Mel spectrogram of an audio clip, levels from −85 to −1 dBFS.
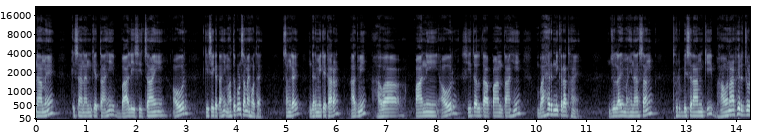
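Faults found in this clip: Time-stretched section, 3.33–6.63 s: likely time-scale software compressing this span to 1.55x by dropping short segments while holding pitch. Symptom: abrupt jump to rushed pacing with unchanged pitch, then a sudden return to normal pace.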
